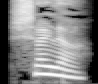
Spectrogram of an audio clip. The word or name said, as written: ಶಾಳ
